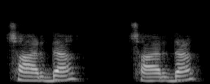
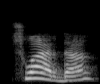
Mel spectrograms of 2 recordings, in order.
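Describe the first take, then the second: First: Charda with no w after ch; Hawleri pronunciation. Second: Chwarda with a w after ch; Slemani pronunciation. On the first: Teacher reads the Hawleri number, Charda without the w. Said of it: "after the comma is Hawleri dialect". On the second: Teacher reads the Slemani number, w glide in Chwarda. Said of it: "is in Slemani dialect". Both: Shown as a demonstration.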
